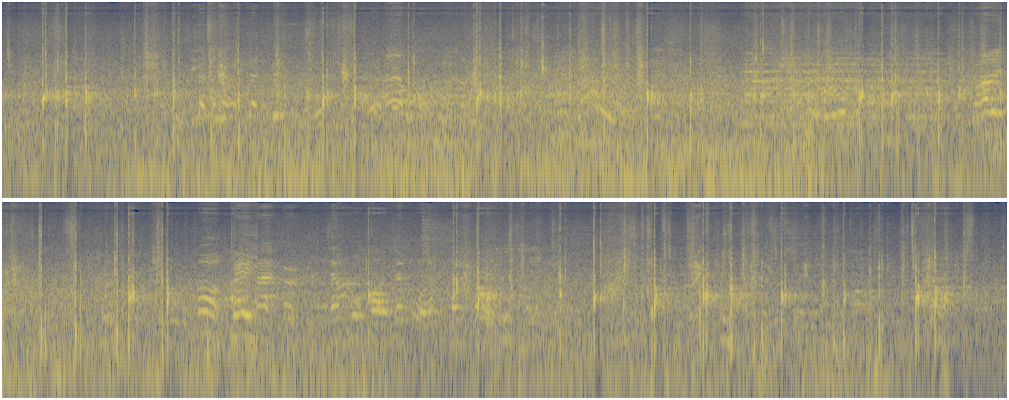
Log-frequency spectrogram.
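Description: A one-wall handball rally: a rubber ball is slapped by hand and smacks off the concrete wall and court again and again in sharp cracks. Players' voices and shouts come in between the hits, thickest in the middle of the rally.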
